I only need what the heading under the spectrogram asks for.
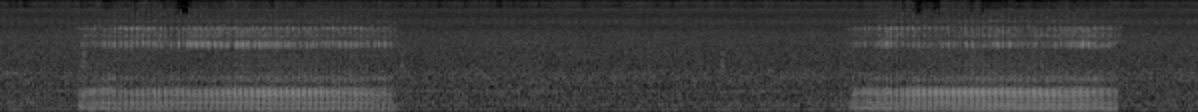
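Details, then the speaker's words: Dog snoring while asleep: two long, buzzing, rattling inhalations about five seconds apart with quiet pauses between them. "Wallace. Wallace. Why are you snoring? Don't stick your tongue out at me."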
